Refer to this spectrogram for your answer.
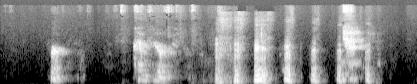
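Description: puppy making noises

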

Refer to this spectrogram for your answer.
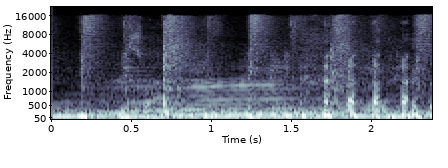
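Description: cow mooing

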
